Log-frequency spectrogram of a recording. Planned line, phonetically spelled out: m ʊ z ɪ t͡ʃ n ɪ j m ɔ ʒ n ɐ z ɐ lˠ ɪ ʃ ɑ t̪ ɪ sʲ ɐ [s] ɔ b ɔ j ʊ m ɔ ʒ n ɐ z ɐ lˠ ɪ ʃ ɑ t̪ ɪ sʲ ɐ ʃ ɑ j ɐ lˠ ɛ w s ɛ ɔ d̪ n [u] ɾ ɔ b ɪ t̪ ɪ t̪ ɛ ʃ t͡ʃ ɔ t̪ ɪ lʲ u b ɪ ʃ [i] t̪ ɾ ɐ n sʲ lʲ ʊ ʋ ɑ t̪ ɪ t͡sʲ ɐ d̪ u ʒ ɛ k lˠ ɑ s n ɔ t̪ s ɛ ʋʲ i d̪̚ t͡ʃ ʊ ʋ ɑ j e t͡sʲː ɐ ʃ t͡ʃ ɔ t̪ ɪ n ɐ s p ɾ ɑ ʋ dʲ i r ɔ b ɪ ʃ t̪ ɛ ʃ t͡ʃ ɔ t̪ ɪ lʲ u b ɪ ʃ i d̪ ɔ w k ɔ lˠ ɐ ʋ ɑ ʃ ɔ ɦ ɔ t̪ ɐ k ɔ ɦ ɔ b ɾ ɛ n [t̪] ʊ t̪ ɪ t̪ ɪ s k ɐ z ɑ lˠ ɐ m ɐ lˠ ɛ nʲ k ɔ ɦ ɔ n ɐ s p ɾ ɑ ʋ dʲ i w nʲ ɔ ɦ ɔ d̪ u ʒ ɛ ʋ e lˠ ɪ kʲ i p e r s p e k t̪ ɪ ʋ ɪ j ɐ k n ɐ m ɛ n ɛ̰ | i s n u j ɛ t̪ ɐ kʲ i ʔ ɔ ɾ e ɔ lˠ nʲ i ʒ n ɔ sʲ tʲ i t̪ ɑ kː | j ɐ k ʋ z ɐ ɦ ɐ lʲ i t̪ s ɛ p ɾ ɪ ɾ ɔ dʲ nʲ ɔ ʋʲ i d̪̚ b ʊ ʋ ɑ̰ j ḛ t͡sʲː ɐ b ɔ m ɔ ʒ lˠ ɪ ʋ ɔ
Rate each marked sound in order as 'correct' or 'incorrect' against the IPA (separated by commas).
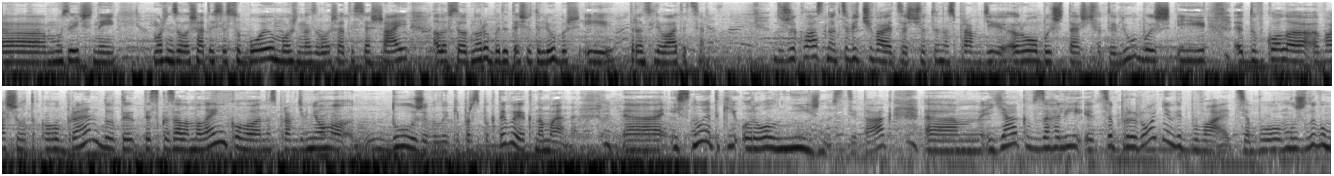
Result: correct, incorrect, correct, incorrect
